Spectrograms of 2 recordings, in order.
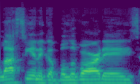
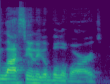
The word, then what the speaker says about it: La Cienega Boulevard: a Facebook person called La Cienega Boulevardes. That's how I was pronouncing it, but it was La Cienega Boulevards. But La Cienega Boulevardes, that's how I was pronouncing it last week.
